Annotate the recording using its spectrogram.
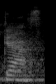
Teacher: കാഫിനും അതേപോലെതന്നെ നാവിന്റെ അങ്ങേ അറ്റം തന്നെയാണ് പക്ഷേങ്കിൽ അണ്ണാക്കിലെ മാംസ അസ്ഥിഭാഗം മാംസവും അസ്ഥിയന്റെ ഇടയ ഭാഗത്തുനിന്നാണ് കാഫ് പറയുന്നത്. മാംസുള്ള ഭാഗത്ത് ആവല്ല അസ്ഥി ഭാഗത്തുനിന്നും ആവല്ല.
